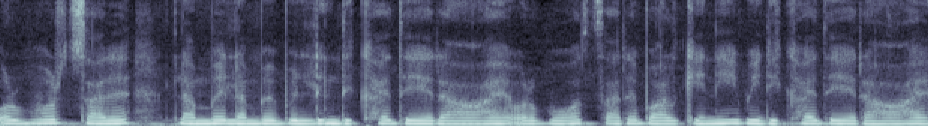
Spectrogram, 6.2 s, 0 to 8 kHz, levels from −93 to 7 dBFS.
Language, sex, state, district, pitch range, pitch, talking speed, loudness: Hindi, female, Arunachal Pradesh, Papum Pare, 195-205 Hz, 200 Hz, 185 wpm, -13 LUFS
